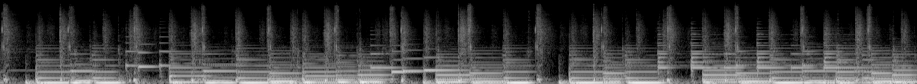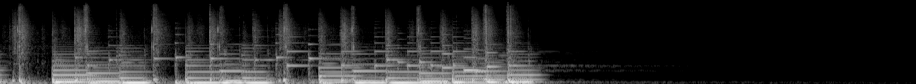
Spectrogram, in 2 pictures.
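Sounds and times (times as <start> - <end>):
jazz background music: 0.0 - 14.6.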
